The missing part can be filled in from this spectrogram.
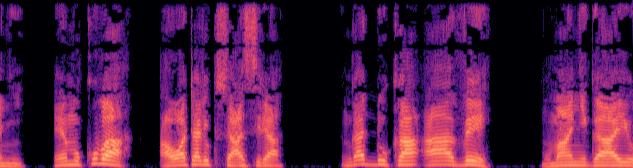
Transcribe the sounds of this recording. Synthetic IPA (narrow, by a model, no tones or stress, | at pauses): ɲi | emukuβaː | wataliku̥saːsiɾa | ŋɡadːukaʔave̞ | mumaːɲiɡaːjo̞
